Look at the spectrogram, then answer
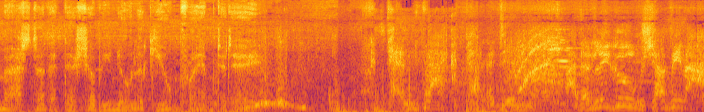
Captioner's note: draws sword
